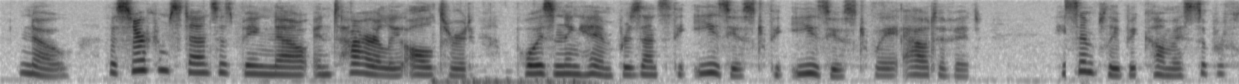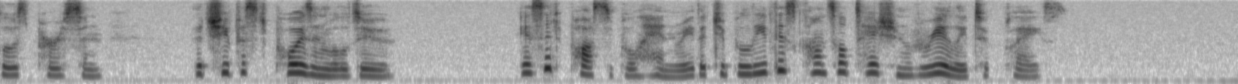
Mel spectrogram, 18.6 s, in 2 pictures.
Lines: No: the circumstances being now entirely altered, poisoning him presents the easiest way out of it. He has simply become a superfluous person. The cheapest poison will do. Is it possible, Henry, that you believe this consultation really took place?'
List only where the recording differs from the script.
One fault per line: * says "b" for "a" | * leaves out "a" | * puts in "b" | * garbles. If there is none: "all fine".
* puts in "the easiest"
* leaves out "has"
